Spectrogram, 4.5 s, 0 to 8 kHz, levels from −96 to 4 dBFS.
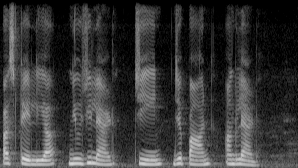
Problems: background sounds at intervals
